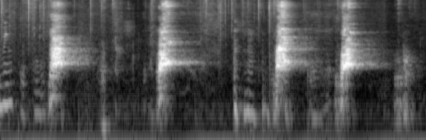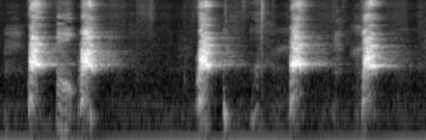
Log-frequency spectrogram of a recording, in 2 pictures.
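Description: Shih tzu barking: about eight short, sharp barks at irregular intervals, roughly one every second or so.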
